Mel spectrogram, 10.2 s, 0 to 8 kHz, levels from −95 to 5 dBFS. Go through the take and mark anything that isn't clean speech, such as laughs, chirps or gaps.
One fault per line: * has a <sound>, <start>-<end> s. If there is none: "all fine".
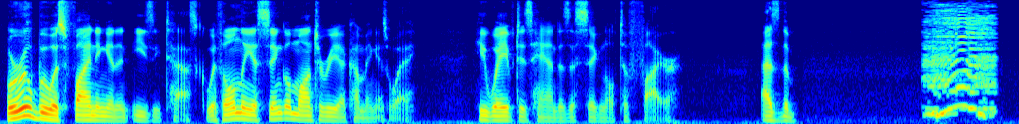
* has a squeak, 9.2-10.0 s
